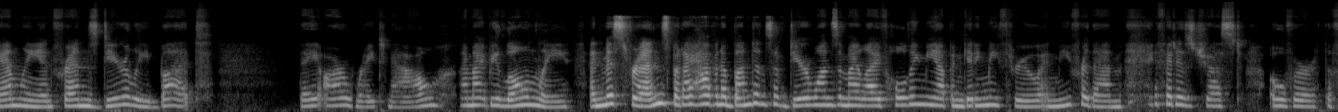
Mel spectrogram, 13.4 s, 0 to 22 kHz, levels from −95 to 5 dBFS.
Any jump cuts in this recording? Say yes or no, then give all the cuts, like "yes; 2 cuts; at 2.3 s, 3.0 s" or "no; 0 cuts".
yes; 4 cuts; at 3.5 s, 4.6 s, 5.8 s, 11.6 s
